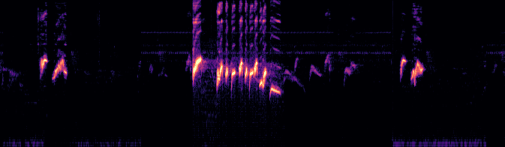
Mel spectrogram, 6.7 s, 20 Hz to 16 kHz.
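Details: Red-whiskered bulbul of the Sông Kôn type singing an 8-9-10 note song used for voice training. Two quick paired whistled notes, then a loud burst of about nine rapid bright notes ending in a falling slur, then another short two-note phrase.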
